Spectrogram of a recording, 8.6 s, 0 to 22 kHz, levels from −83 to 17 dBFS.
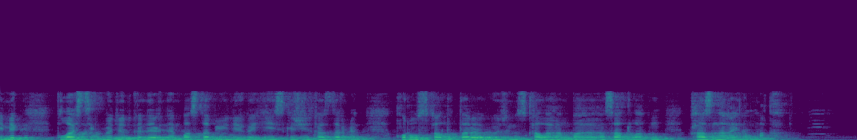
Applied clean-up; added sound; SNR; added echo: neural separator model SepFormer DNS4.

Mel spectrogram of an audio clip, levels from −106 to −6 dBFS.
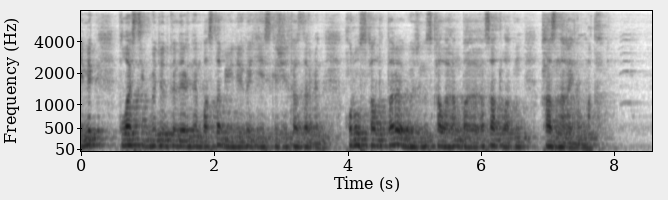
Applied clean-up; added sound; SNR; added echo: none; Cupboard open or close; 16 dB; reverberation time 0.8 s.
